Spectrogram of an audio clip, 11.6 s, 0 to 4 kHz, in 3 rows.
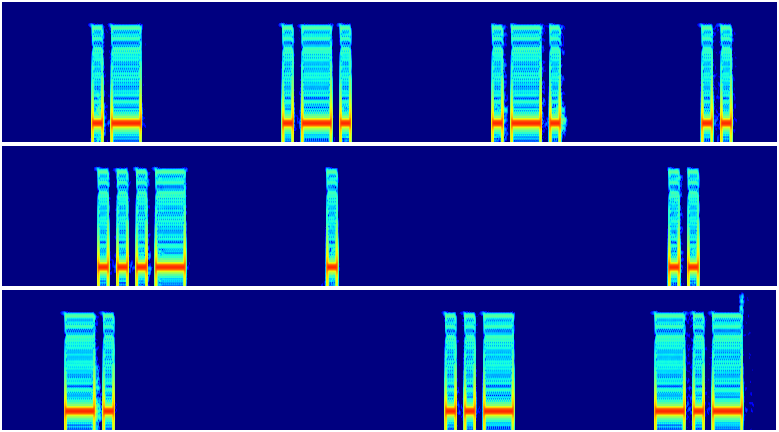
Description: Morse code, heard as a keyed tone, about 25 wpm, spaced as for 10 wpm, 550 Hz. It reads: ARRIVE IN UK
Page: news-headlines-in-morse-code-at-10-wpm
